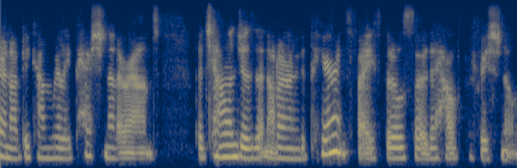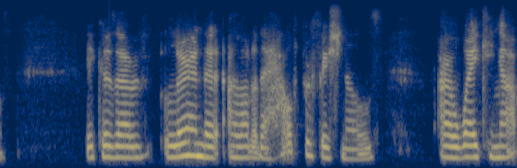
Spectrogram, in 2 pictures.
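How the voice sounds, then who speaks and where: Talking at a fairly quick pace, a woman with a New Zealand accent holds a medium pitch with ordinary pitch variation. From New Zealand, Oamaru. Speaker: speaker and trainer. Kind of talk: interview. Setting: phone call.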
